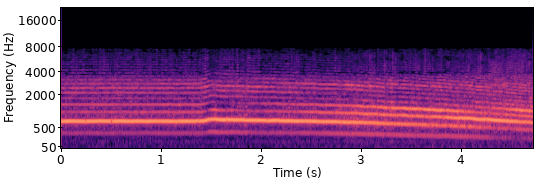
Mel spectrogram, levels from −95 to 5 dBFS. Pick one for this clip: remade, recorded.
remade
